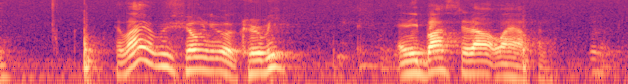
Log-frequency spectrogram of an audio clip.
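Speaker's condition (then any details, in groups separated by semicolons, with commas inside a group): Cerebral palsy; since birth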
